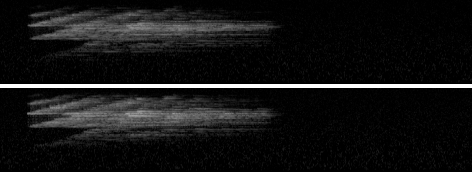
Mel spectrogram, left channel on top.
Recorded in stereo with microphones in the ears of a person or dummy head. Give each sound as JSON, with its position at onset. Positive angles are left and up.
{"t": 0.3, "sound": "a chime", "side_deg": -70, "distance_m": 2.0}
